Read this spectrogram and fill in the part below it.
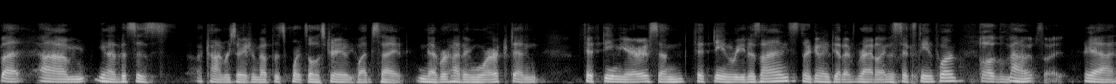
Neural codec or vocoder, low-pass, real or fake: codec, 16 kHz, 1 kbps, FreqCodec, larger model; 7.2 kHz; fake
